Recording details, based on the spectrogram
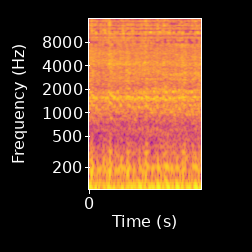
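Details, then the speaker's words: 2003 Honda VFR800 (5th gen) V4 with a Two Brothers exhaust warming up at idle after 8 years of storage, gear-driven cams: deep, even burble with no ticking or misses; sounds healthy. "look at this guys it's running listen to those gear driven camps guys listen to it"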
